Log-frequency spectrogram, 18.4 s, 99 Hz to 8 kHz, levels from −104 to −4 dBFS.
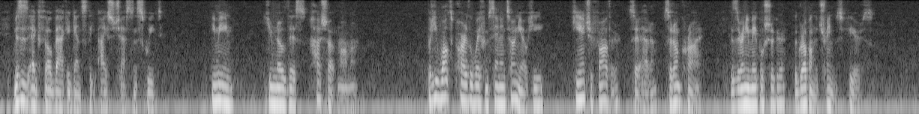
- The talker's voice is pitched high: No, low, 125 Hz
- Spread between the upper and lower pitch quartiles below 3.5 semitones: Yes, average, 2.7 semitones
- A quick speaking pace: No, average, 165 wpm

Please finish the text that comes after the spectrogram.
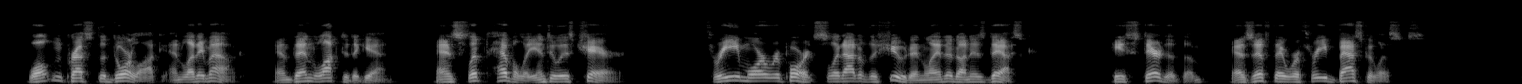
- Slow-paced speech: No, average, 160 wpm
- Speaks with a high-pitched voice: No, low, 135 Hz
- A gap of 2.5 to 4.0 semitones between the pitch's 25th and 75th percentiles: No, average, 4.6 semitones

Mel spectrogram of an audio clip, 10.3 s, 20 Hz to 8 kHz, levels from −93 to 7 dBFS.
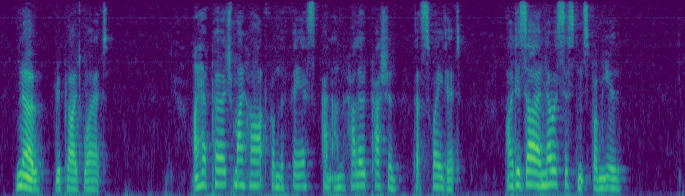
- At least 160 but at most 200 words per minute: No, slow, 135 wpm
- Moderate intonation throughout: Yes, average, 4.1 semitones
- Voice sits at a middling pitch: Yes, medium, 170 Hz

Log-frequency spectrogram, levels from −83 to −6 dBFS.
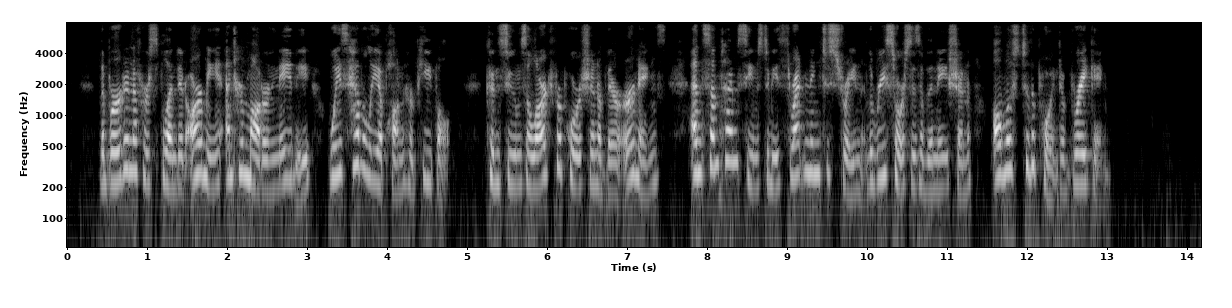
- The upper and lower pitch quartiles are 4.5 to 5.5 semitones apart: Yes, average, 5.2 semitones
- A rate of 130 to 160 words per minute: No, average, 175 wpm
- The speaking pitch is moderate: No, high, 220 Hz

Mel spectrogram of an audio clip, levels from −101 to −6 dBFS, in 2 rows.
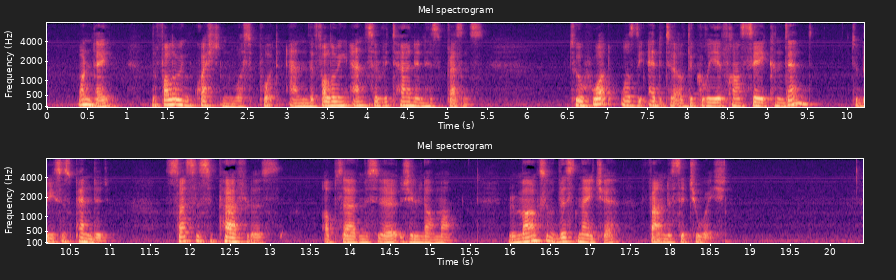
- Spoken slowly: Yes, slow, 120 wpm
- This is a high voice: No, low, 135 Hz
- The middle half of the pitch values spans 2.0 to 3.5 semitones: No, average, 4.3 semitones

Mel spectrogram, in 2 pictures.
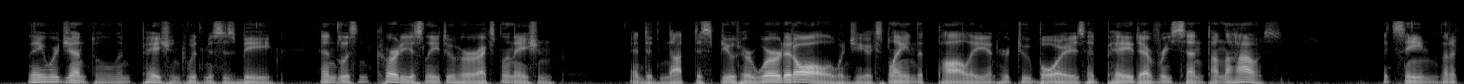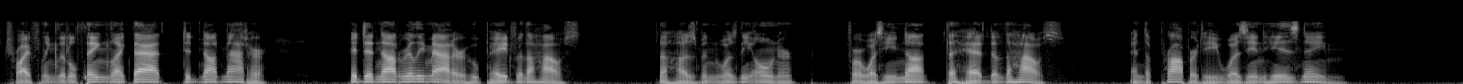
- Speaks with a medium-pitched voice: No, very low, 90 Hz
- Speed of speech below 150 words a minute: No, average, 170 wpm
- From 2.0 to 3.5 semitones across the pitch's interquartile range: No, average, 4.7 semitones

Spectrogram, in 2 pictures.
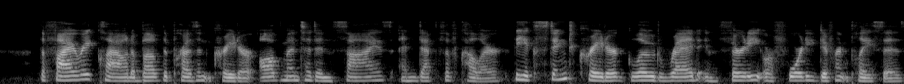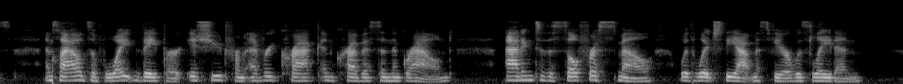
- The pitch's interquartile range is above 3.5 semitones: No, narrow, 2.4 semitones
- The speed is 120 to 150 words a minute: No, average, 165 wpm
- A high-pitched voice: No, medium, 170 Hz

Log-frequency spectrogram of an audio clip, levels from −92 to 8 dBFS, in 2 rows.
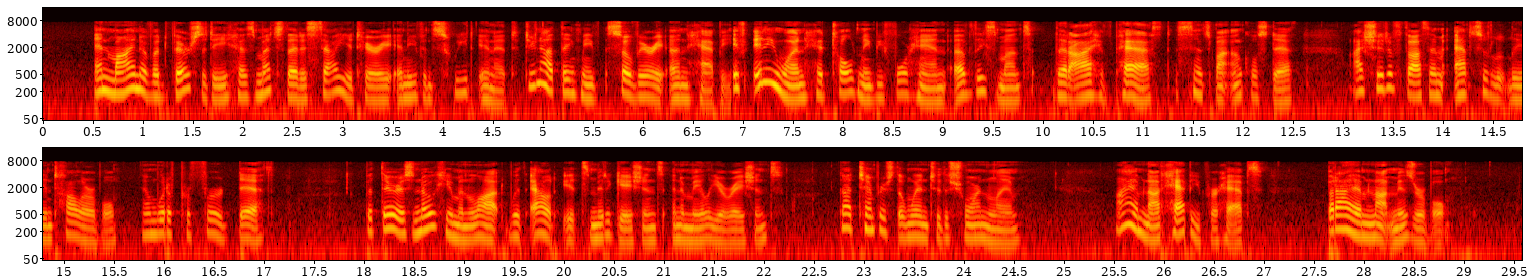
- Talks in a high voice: No, medium, 155 Hz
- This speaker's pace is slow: No, average, 160 wpm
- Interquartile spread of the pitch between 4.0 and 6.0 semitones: Yes, average, 5.2 semitones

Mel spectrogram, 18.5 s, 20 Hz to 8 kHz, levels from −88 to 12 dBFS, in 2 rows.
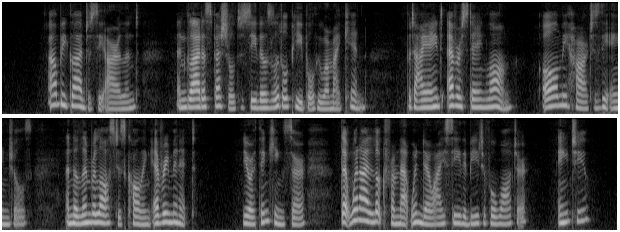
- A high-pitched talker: Yes, high, 210 Hz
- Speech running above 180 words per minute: No, average, 175 wpm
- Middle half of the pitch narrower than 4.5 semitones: Yes, average, 3.6 semitones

